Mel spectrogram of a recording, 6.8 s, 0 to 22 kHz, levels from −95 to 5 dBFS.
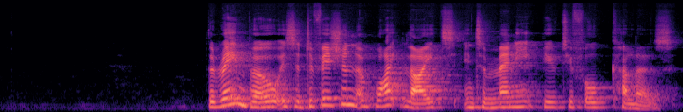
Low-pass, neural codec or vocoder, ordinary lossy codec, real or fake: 19.8 kHz; vocoder, 44.1 kHz, 128 mel bands every 256 samples, BigVGAN v2; none; fake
